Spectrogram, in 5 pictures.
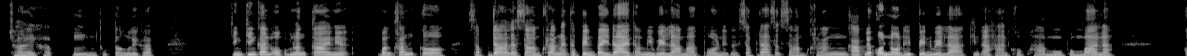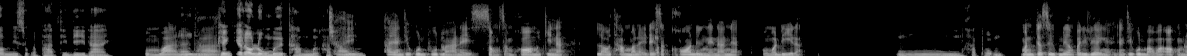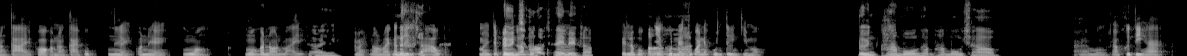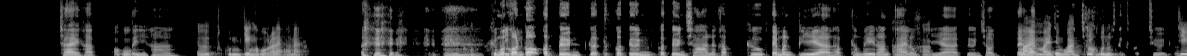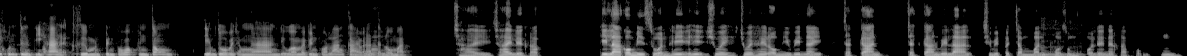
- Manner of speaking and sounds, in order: other background noise; chuckle; tapping; chuckle
- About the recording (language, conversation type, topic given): Thai, unstructured, คุณคิดว่าการออกกำลังกายสำคัญต่อชีวิตอย่างไร?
